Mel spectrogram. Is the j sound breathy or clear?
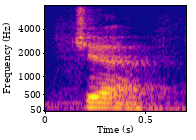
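breathy. The j is released with audible breathy air. The speaker calls it wrong. "Tidak betul orang mengucapkan jim itu jim"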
